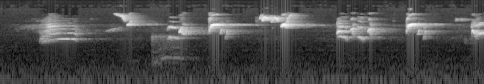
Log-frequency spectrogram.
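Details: Gray Catbird song heard from its beginning: a rambling string of squeaky, scratchy and whistled phrases, each different, about one a second, with no other sounds.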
